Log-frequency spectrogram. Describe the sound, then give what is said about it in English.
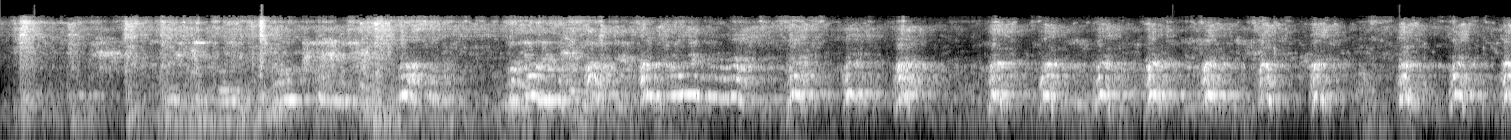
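Dogs bark loudly and repeatedly, with agitated barks that settle into a steady rhythmic series of sharp bursts toward the end, while human voices and shuffling sound underneath. The dogs are set on Palestinian prisoners lying face down with hands tied behind their backs, held by Israeli forces in the Medinero prison. “The video shows prisoners lying face down on the ground, hand tied behind their back, while being terrorized by dogs.”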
